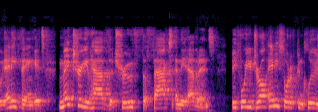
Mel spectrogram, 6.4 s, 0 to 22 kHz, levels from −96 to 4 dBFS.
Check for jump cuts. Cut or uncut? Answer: uncut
